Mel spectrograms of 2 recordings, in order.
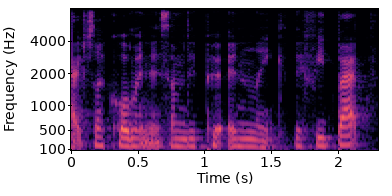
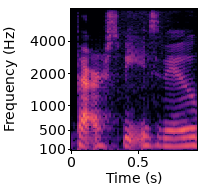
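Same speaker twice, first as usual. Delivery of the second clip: usual speaking voice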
